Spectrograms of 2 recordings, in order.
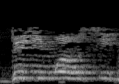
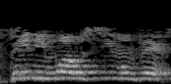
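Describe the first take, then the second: First: High pleading cry, a touch louder; bitter cry. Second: High, louder tearful cry; raised weeping plea. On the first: Esau begs his father for a blessing, pleading cry. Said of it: "il poussa de forts cris pleins d'amertume". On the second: Esau begs his father again, raised tearful plea. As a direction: weep as you beg again. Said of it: "Ésaü éleva la voix et pleura". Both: A narrator's reading.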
